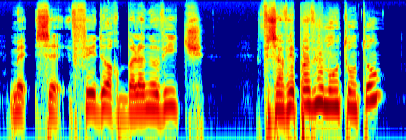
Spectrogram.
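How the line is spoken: Exclaimed. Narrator (French): s'écria Zazie

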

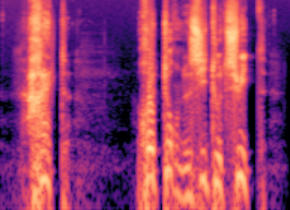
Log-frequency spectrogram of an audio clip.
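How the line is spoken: Exclaimed. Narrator (French): s'écria Oscar, quand il se fut remis de ses émotions

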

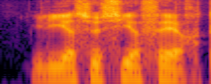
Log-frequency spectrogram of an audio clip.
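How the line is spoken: Thundering. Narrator (French): tonna Heathcliff

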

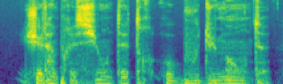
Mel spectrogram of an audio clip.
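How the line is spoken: Whispered. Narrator (French): chuchote-t-il

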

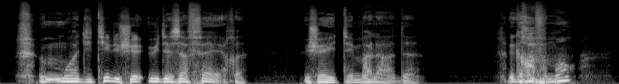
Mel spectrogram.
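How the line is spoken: Exclaimed. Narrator (French): s'écria-t-elle

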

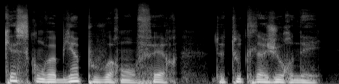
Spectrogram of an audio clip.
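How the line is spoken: Soft question. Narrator (French): demande doucement Marceline

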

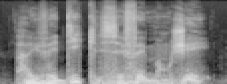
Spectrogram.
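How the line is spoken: Low voice. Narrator (French): ajouta à voix basse

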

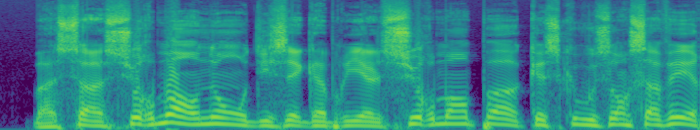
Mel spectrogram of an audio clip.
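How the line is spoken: Plain answer. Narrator (French): répondit le type

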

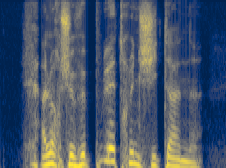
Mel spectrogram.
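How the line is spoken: Shouting at husband. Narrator (French): criait-elle à son mari

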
